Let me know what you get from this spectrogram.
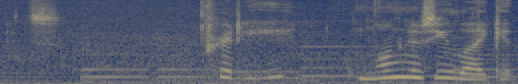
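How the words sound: There is a pause after pretty. The hair is pretty if you like it. The speaker calls it right.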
